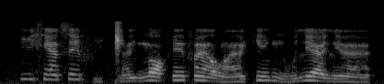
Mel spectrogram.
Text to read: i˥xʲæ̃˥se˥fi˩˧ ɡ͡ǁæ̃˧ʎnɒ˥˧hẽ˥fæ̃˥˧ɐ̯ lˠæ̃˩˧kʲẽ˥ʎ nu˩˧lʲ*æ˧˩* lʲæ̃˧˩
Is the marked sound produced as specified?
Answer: no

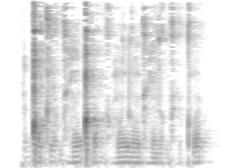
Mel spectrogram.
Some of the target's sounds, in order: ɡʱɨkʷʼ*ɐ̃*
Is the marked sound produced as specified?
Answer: yes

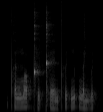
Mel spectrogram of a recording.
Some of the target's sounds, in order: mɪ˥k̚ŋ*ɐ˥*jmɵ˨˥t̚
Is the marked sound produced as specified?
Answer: no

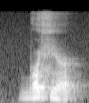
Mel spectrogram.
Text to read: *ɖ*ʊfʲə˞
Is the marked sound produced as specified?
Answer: no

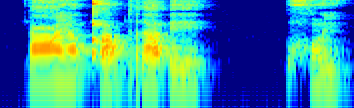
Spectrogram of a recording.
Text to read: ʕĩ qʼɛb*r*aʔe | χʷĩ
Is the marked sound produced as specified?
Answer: yes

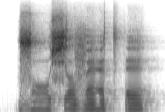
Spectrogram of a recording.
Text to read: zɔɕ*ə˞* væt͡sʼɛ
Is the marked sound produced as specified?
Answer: no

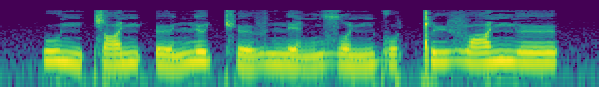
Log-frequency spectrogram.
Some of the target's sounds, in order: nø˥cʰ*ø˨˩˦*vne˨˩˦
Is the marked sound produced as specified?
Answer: yes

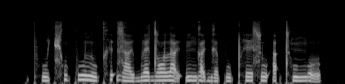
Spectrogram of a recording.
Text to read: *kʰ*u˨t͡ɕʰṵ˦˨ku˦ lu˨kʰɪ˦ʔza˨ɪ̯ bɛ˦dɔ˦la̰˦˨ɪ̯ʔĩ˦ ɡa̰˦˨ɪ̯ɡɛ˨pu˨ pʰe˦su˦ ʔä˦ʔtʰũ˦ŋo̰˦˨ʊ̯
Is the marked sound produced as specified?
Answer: no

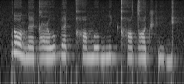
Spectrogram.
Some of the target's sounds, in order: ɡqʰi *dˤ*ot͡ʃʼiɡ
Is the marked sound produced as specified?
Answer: yes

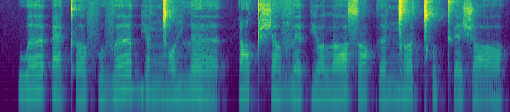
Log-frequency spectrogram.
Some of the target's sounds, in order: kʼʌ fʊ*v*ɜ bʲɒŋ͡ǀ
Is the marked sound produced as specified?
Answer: yes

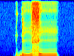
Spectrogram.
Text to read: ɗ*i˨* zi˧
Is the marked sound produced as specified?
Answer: yes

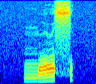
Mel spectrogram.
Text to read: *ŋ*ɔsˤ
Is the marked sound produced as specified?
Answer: no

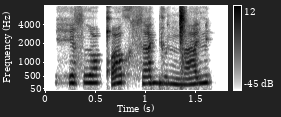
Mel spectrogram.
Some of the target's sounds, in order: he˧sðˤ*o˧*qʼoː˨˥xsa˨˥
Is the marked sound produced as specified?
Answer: yes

